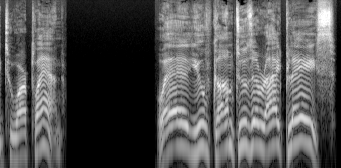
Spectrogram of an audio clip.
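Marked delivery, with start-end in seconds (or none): 2.3-5.0 higher, theatrical French farmer voice; a hint of a mustache twirling villain. A narrator's reading. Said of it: "says Farmer Francois, twirling his mustache".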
